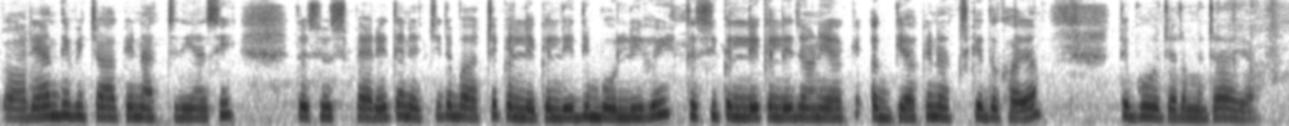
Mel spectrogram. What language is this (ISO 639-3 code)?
pan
